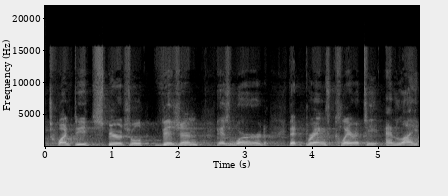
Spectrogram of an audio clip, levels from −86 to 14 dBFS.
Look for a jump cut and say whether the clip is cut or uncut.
cut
